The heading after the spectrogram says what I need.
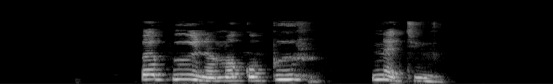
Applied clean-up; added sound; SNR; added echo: none; none; none; reverberation time 0.3 s.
